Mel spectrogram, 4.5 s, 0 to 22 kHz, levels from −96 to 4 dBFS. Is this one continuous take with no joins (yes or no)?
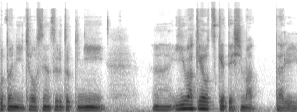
yes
